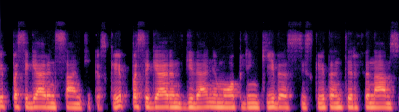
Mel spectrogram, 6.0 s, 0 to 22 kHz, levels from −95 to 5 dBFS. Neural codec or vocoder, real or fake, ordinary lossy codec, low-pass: none; real; Opus, 64 kbps; 10.8 kHz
